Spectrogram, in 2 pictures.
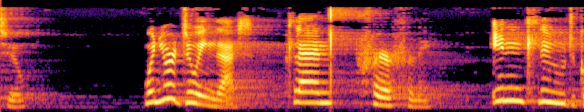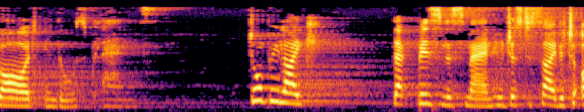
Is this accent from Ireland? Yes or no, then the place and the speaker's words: yes; Killarney, Munster, Ireland; now in Cork, Ireland; I'm originally from Killarney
